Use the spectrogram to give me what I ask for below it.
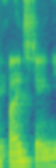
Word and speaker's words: Feinstein: Kenny Feinstein.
